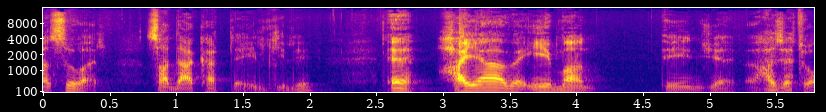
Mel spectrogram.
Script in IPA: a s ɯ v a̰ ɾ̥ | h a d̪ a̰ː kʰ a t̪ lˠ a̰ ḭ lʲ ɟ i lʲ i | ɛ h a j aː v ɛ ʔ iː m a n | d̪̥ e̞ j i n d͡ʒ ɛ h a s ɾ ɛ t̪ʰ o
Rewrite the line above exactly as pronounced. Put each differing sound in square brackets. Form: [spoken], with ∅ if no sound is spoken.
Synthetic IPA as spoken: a s ɯ v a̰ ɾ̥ | [s] a d̪ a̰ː kʰ a t̪ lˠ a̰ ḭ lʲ ɟ i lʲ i | ɛ h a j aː v ɛ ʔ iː m a n | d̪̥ e̞ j i n d͡ʒ ɛ h a [z] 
